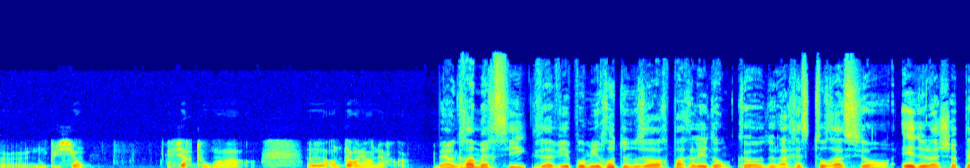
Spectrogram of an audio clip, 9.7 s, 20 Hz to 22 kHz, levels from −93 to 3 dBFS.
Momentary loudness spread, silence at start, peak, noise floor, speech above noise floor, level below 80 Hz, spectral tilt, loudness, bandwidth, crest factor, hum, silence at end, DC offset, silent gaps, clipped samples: 16 LU; 0 s; -4 dBFS; -58 dBFS; 34 dB; -56 dBFS; -5.5 dB/octave; -25 LUFS; 15 kHz; 22 dB; none; 0 s; under 0.1%; none; under 0.1%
